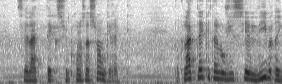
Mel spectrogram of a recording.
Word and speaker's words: LaTeX: grecs c'est à dire on prononce pas le hic c'est pas latex c'est la texture procession grecque l'ateq est un logiciel libre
